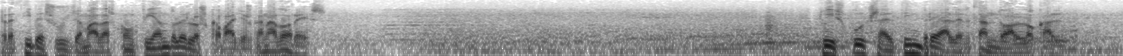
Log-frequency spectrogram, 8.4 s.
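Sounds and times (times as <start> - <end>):
speech: 0.0 - 2.7, 6.2 - 8.2
road rumble: 0.0 - 8.4
car engine pulling up in front of a café: 2.4 - 8.4.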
